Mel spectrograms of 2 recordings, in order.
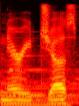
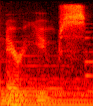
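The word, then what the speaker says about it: Nerijus: AAL Lake North I know it looks like ner just but I um I can't remember where I read it but it's like it's actually pronounced ner use like a you put the U in there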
